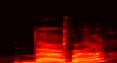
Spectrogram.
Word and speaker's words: Barbara: that R Bar and we actually pronounce that barb r no so we don't pronounce the that uh the middle a we don't say well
